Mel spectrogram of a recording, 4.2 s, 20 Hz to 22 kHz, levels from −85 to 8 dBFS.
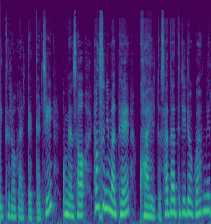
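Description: At 1.25 to 1.27 s the speech makes a skip ahead. Roughly 0.4 s of audio never plays. It was dropped while later audio was already queued, either in transit or by an overflowing jitter buffer. Nothing fills the hole. The sound on either side is spliced almost directly together. The listener hears an abrupt jump forward, as if part of a word or several words vanished mid-flow.

From 1.35 to 3.27 s comes a jitter buffer speed-up. The buffer holds more audio than it targets. The receiver trims it by cutting out short slices, each one or a few pitch periods long, again and again. About a fifth of a second is removed this way. The speech runs at roughly 112% speed with unchanged pitch. It sounds rushed.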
